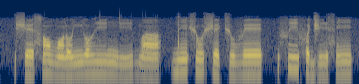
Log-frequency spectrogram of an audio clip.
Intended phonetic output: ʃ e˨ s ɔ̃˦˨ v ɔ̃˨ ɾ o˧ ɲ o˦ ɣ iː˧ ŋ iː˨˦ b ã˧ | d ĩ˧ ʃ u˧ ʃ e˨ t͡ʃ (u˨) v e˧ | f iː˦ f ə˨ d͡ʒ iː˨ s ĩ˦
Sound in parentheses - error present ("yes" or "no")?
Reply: no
